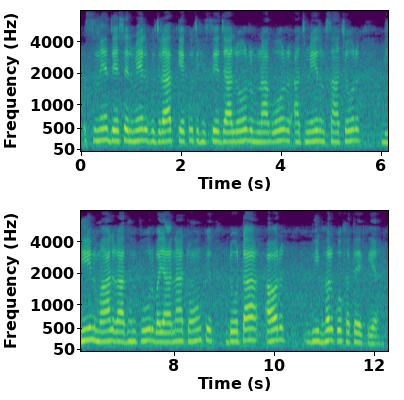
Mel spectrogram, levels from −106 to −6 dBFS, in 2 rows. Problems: constant background noise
